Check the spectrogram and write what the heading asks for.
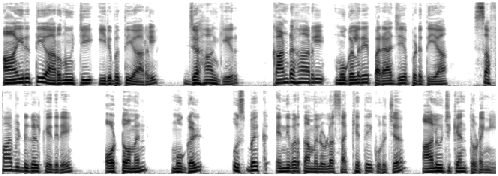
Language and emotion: Malayalam, neutral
